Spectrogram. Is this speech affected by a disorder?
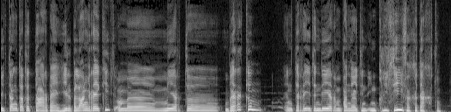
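Yes: deafness, acquired, after meningitis, severe; nearly complete deafness acquired at age three from meningitis, oral upbringing, speech therapy, sign language from 25; speech therapy in childhood, can speak, formerly relied on lip-reading, now uses sign language interpreter.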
